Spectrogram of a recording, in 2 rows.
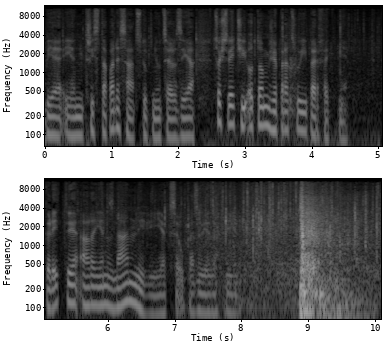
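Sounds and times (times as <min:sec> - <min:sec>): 
speech: 0:00.0 - 0:08.5
explosion inside a burning building during a structural fire test: 0:08.6 - 0:10.1.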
